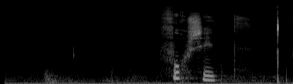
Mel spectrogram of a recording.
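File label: "fork", French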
